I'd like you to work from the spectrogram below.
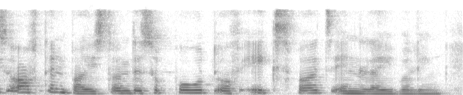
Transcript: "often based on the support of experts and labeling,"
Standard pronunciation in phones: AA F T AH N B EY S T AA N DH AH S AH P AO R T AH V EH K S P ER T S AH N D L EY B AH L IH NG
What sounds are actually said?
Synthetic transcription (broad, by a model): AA F T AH N B EY S T AA N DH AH S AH P AO T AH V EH K S P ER T S AH N D L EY B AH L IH NG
